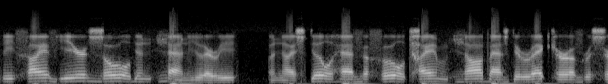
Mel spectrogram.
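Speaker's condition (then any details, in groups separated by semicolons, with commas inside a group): MND, speech-generating device; wheelchair, tracheostomy, laryngectomy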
